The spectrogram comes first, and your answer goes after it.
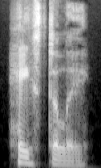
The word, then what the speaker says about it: hastily: This word has three syllables and the stress is on that first syllable hastily.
